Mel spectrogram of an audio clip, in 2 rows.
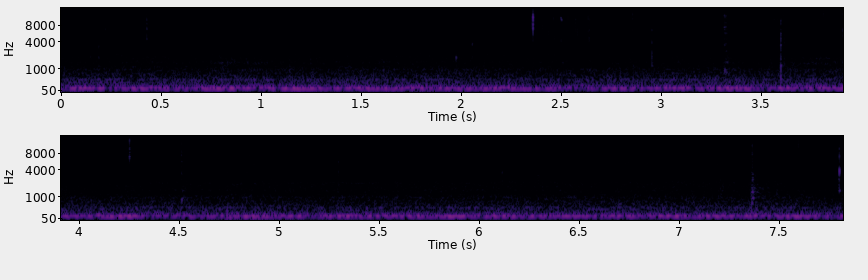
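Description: A Cessna 310 twin-engine plane idles with a little throttle, a steady low rumbling engine drone close and continuous with faint clicks on top.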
